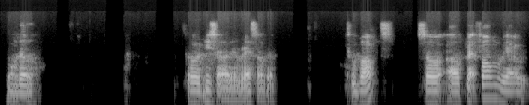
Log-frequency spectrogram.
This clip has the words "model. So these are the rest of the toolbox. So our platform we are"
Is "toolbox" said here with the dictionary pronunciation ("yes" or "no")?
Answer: no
